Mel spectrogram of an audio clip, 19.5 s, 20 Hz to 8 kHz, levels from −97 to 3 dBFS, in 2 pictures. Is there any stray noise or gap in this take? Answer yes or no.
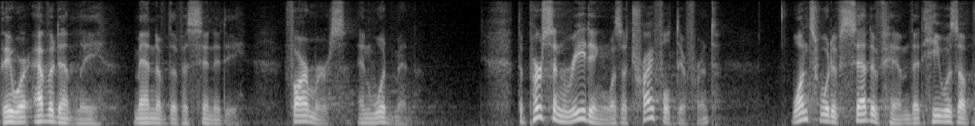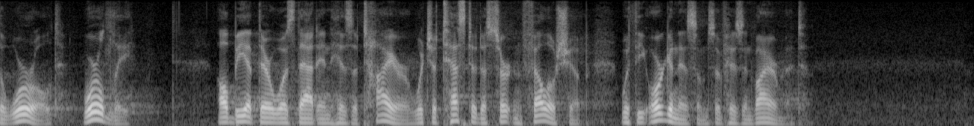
no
